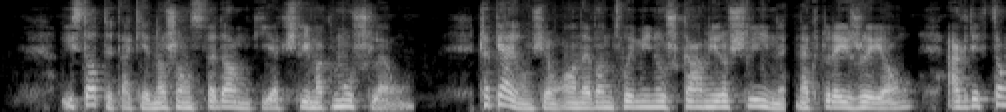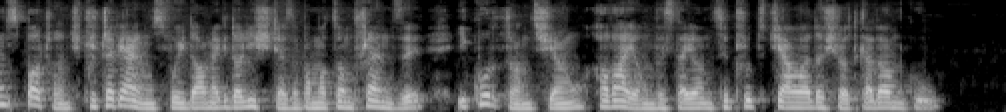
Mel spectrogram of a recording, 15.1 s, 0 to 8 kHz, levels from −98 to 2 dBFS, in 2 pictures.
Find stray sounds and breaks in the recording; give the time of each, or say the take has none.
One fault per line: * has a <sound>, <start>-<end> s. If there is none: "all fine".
all fine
